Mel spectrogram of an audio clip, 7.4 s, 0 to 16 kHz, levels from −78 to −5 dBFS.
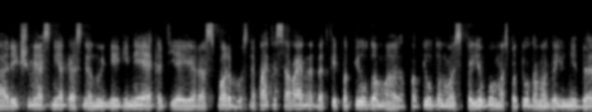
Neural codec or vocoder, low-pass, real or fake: codec, 16 kHz, 2 kbps, FreqCodec, smaller model; 7.2 kHz; fake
